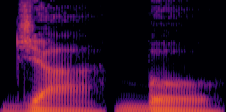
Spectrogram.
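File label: "jabo", concatenated syllables; Affixing experiment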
